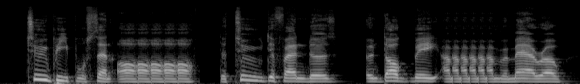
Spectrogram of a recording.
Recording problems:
audio stuttering; at 1.5 s and at 4.5 s

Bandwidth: 15.5 kHz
